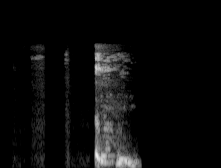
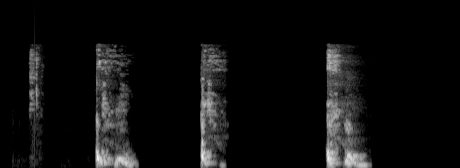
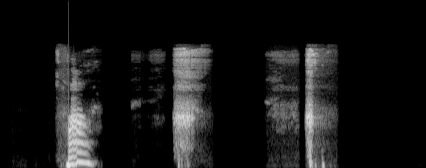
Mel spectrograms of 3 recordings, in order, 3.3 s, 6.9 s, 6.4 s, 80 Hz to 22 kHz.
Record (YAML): cough_length: 3.3 s
cough_amplitude: 27165
cough_signal_mean_std_ratio: 0.26
three_cough_length: 6.9 s
three_cough_amplitude: 29019
three_cough_signal_mean_std_ratio: 0.26
exhalation_length: 6.4 s
exhalation_amplitude: 30280
exhalation_signal_mean_std_ratio: 0.3
survey_phase: beta (2021-08-13 to 2022-03-07)
age: 45-64
gender: Female
wearing_mask: 'No'
symptom_shortness_of_breath: true
symptom_sore_throat: true
smoker_status: Never smoked
respiratory_condition_asthma: false
respiratory_condition_other: false
recruitment_source: REACT
submission_delay: 1 day
covid_test_result: Negative
covid_test_method: RT-qPCR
